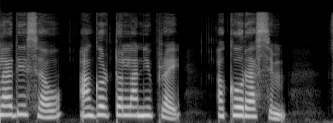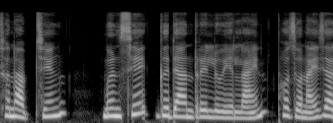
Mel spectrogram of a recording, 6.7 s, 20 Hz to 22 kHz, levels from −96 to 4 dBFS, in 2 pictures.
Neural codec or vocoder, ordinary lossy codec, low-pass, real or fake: autoencoder, 48 kHz, 128 numbers a frame, DAC-VAE, trained on Japanese speech; none; 14.4 kHz; fake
